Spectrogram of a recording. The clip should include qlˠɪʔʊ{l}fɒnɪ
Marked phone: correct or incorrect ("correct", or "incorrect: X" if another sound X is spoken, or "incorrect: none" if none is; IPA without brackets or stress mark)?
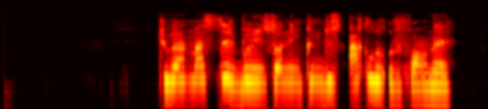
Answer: incorrect: ɾ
